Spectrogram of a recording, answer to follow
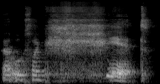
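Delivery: breathy whisper under her breath, slow; slow disgusted whisper at the mirror. Real, not acted. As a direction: mutter it to yourself in disgust. Muttering at bad hairstyle.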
